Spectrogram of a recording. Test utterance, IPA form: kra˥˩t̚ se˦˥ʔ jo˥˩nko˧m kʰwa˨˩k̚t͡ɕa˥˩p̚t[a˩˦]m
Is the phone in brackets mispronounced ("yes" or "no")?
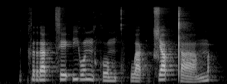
no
